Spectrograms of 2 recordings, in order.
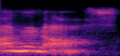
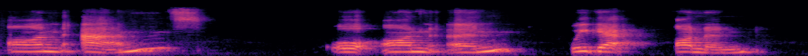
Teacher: together so instead of on and or on we get onon we also get linking between and off because and ends in a consonant and off begins with a vowel so they link together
